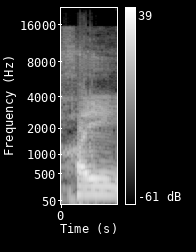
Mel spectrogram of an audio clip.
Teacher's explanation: खई यालीन है, थोड़ा नरमी के साथ अदा करेंगे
